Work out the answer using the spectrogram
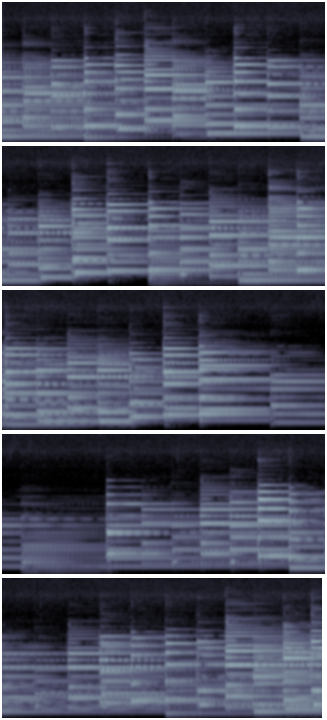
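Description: Background piano music: single notes and chords struck one after another, each ringing and fading. About halfway through the playing thins and fades for a couple of seconds before a new phrase comes in.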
